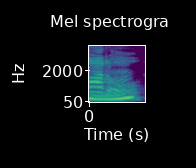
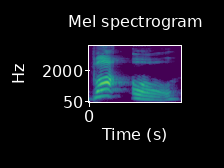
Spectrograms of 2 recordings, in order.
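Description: First: The middle consonant sounds like a soft D. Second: The middle consonant is a glottal stop. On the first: "the T for an American becomes a D" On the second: "for some British accents, it becomes a glottal stop"

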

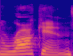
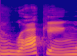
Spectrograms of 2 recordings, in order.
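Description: First: The ending is pronounced with the g dropped. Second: The ending is pronounced with a full ng sound. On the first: "we're saying rockin'. ... We're dropping that G" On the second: "instead of rocking"

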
